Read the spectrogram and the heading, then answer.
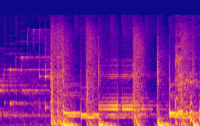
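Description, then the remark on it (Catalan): Telephone keypad tones beep in a quick series of steady pitches, then a loud song with heavy drum beats comes in, and the dialing tones keep sounding over the music. “Jugant amb els sons de, del teclat, vaja.”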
